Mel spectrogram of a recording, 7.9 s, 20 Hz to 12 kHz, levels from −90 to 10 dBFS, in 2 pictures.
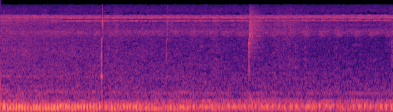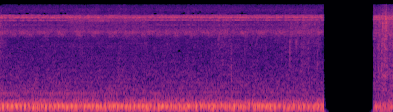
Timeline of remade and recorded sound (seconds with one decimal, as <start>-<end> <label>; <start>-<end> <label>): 0.0-0.6 remade; 0.6-4.6 recorded; 4.6-5.4 remade; 5.4-7.9 recorded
